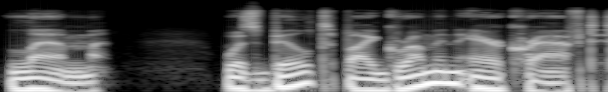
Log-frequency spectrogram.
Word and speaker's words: LM: The lunar module, the LM, pronounced LEM, was built by Grumman Aircraft in Bethpage, Long Island, and it was unlike any spacecraft before or since.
